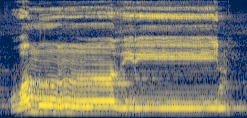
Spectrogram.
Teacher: نون میں اخفا ہو رہا ہے، ذال کی آواز باریک ہوگی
